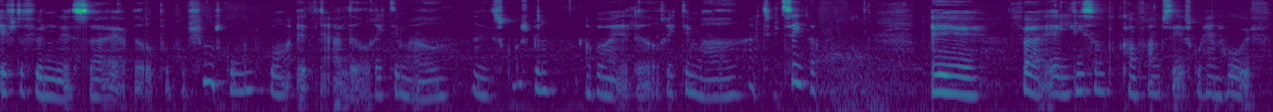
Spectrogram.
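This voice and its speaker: A woman's fairly slow speech with big swings in loudness. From northern Jutland, Denmark (Aalborg area). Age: 30s. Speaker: job applicant. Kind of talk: job application video monologue. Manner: hesitant, many fillers.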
